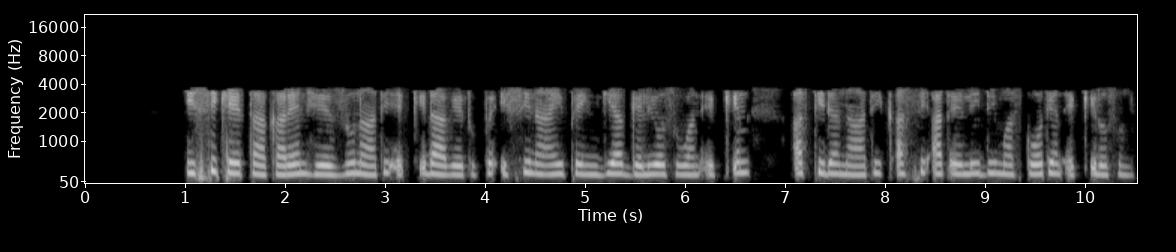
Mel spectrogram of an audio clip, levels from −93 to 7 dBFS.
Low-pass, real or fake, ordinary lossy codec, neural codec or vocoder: 3.6 kHz; real; MP3, 24 kbps; none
